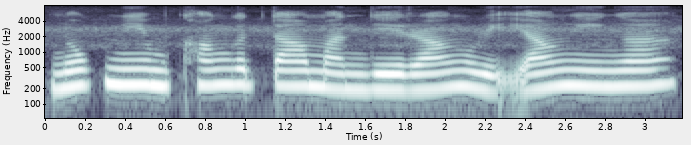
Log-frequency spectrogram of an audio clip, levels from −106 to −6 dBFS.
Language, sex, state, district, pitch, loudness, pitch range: Garo, female, Meghalaya, North Garo Hills, 225 Hz, -12 LUFS, 200-230 Hz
